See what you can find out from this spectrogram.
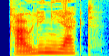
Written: grævlingejagt

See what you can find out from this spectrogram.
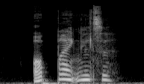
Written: opbringelse

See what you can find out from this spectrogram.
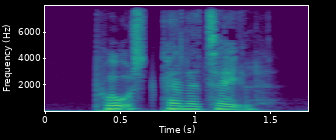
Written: postpalatal

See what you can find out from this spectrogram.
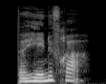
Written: derhennefra

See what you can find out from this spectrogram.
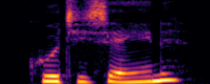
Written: kurtisane

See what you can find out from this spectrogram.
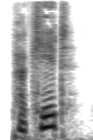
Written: parket

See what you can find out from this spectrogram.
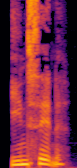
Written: indsende

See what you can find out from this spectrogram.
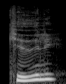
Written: kedelig

